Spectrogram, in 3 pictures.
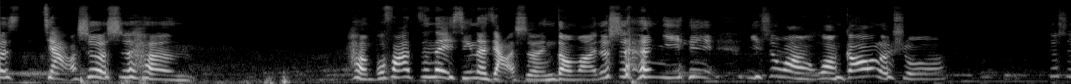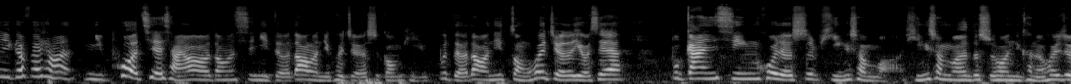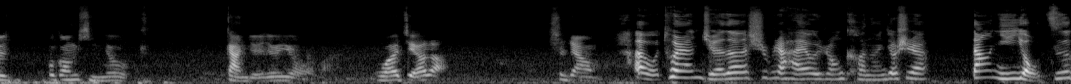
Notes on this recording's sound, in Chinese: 因为是散步录音，所以过程中会有一些环境杂音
